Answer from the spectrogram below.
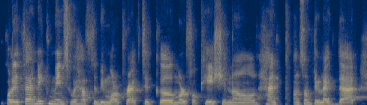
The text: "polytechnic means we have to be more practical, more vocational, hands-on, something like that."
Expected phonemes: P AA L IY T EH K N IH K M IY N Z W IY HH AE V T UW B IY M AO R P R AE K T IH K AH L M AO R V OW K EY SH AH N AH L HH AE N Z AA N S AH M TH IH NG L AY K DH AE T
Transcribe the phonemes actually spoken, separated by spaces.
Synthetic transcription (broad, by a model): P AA L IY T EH N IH K M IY N S W IY HH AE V T UW B IY M AO R P R AE K T IH K AH L M AO R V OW K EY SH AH N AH L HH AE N AA N S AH M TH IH NG L AY K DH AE T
